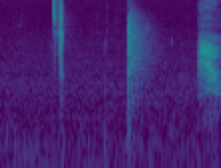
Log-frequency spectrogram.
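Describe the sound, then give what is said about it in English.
A twisted sports bra strap snaps sharply against skin: a quick double snap, then a louder smacking crack, and finally a brief rougher burst of noise, with no talking. “Yeah, my bra strap, my sports bra was twisted, and then I just... I heard you just snap the shit out of yourself.”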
